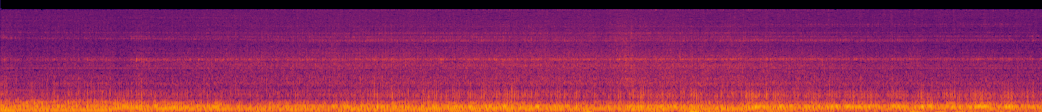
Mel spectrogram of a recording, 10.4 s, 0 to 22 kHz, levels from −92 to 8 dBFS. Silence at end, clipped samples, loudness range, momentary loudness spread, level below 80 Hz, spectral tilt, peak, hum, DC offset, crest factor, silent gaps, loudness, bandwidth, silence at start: 0 s; under 0.1%; 1 LU; 3 LU; -26 dBFS; -6 dB/octave; -6 dBFS; none; under 0.1%; 14 dB; none; -20 LUFS; 16 kHz; 0 s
